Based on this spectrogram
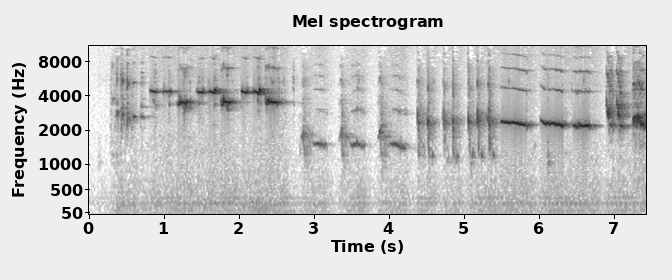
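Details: Song of an Orpheus-breed canary, number 24 of 2014: whistled trills of repeated notes, then lower descending chirps, then a run of clear, steady whistled tones and a final burst of rapid chirping.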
